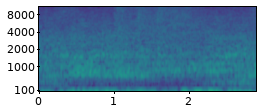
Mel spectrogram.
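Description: Wrestling arena crowd chanting for Jon Moxley at Raw, a steady, dense roar with a rhythmic pulse that holds loud throughout with no talk over it.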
